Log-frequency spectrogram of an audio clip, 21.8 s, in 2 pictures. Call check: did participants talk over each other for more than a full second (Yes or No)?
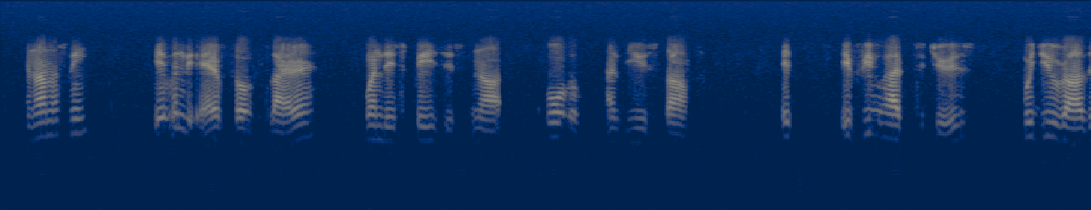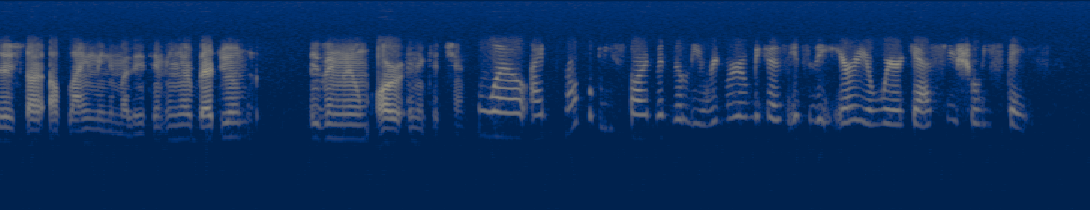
No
